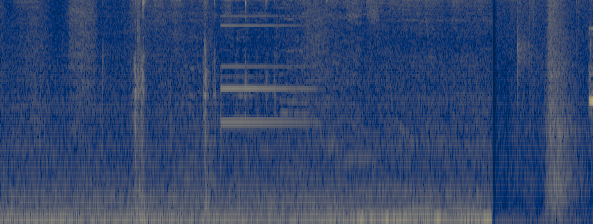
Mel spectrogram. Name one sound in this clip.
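A car engine hums at a low idle.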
